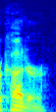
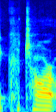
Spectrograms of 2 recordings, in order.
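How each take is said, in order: First: "Qatar" as CUT-er, stress on first syllable, soft t; Qatar pronounced CUT-er. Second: "Qatar" as kuh-TAR, stress on TAR; Qatar pronounced kuh-TAR. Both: Shown as a demonstration. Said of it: "you can say Qatar or Qatar".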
